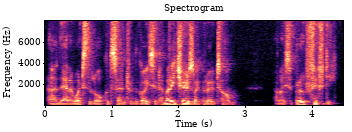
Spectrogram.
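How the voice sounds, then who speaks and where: Talking rapid-fire in a deep, steady, husky voice with a darkish tone, a man from County Mayo tells stories emphatically. He's appearing as a podcast guest, a health and performance speaker with a west of Ireland accent, in a conversational interview.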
